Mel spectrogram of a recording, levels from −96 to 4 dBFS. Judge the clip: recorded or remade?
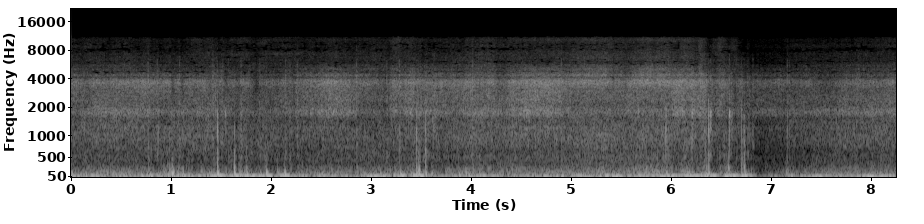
recorded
